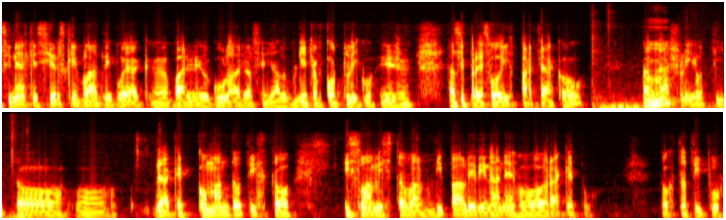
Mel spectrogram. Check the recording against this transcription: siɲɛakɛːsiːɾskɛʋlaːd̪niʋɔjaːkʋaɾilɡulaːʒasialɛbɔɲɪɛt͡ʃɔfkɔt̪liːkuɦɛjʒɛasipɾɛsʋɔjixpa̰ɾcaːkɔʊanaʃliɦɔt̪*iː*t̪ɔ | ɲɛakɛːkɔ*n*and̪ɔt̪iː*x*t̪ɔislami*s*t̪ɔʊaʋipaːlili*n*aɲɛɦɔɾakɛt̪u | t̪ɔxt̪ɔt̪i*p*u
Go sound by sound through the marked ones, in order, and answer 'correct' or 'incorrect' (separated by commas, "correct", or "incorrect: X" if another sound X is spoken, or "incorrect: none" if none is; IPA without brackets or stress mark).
correct, incorrect: m, correct, correct, correct, correct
